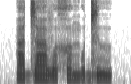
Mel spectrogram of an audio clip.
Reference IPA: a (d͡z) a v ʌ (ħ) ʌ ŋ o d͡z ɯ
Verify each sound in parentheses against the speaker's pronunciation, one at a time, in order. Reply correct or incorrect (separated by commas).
correct, incorrect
